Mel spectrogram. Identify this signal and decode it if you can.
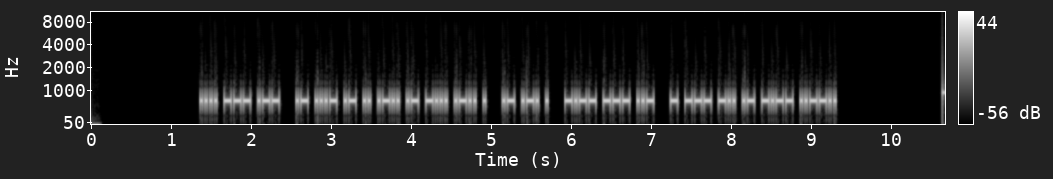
Morse code, heard as a keyed tone, about 40 wpm, 700 Hz. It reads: HOW AVAILABLE ARE YOU TODAY?
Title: Sentences from Top 1000 Words - Review Part 3 - 40wpm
